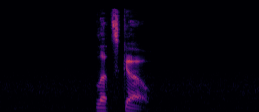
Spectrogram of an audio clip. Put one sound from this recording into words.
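A young man speaks briefly in a low voice.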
